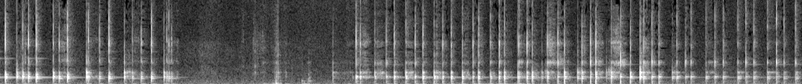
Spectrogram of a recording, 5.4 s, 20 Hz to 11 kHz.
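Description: Fingertips tap quickly on the silver metal screw cap and body of a medium, empty clear plastic water bottle, and the lid is opened and closed fast. Rapid, dry clicking taps ring near 1 kHz in two bursts, with a short quiet gap of softer scraping between them.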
